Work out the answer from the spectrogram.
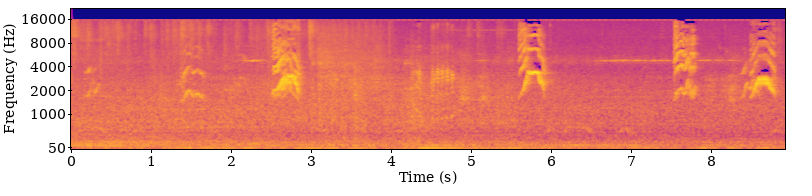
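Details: Cockatiels calling with loud, harsh screeches roughly every three seconds, each a rising-falling squawk, softer chirps between.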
